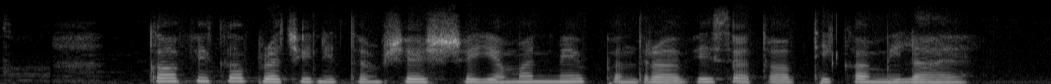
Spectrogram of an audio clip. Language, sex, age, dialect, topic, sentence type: Hindi, female, 56-60, Marwari Dhudhari, agriculture, statement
